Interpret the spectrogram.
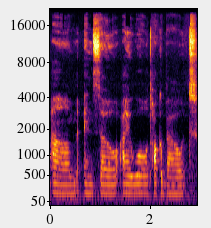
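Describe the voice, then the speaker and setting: In a room with audible echo, a woman speaks with a fairly low pitch and a dark, mellow tone. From US East Coast. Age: 20s. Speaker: knitting podcaster. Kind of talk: casual vlog monologue. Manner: casual, hesitant with fillers.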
